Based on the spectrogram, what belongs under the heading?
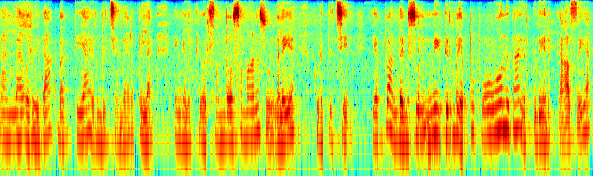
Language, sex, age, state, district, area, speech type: Tamil, female, 60+, Tamil Nadu, Salem, rural, spontaneous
